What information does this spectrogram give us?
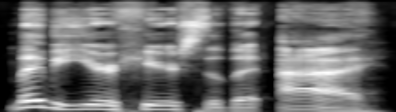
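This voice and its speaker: A man's voice: medium pitch, sing-song, slow, a bit bright, no echo, studio quality, pitched above the performer's own voice. A man voicing a crude, gloating male killer on death row who mocks a priest. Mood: leering. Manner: taunting, vulgar, mocking.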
